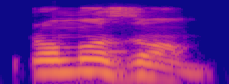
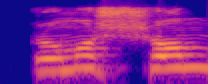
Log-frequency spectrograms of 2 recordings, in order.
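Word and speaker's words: chromosome: ক্রোমোজোম, ক্রোমোসোম বলারও দরকার নাই, যেহেতু এস আছে কিন্তু তোমরা উচ্চারণ করবা ক্রোমোজোম, একদম সোজা ক্রোমোজোম।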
